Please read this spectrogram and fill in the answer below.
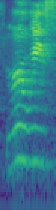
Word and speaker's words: Ruiz: Ruiz is how you say that name.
